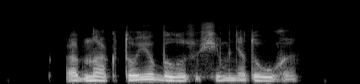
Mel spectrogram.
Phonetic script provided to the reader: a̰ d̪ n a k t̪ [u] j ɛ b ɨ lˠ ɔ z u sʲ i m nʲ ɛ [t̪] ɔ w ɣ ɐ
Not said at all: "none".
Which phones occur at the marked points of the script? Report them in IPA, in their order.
ɔ, d̪

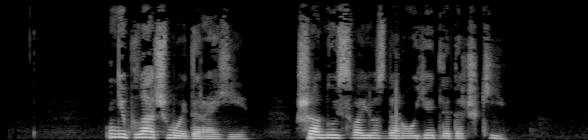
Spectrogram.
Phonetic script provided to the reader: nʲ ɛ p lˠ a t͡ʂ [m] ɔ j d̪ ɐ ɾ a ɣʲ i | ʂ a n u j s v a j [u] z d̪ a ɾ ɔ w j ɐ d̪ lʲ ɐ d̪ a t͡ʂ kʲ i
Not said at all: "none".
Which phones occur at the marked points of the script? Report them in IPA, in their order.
m, ɔ

